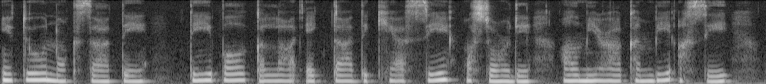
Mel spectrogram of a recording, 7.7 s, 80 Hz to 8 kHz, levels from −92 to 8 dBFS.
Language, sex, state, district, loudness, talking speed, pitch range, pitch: Nagamese, female, Nagaland, Kohima, -18 LUFS, 110 wpm, 190-220 Hz, 200 Hz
